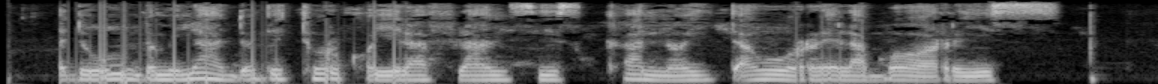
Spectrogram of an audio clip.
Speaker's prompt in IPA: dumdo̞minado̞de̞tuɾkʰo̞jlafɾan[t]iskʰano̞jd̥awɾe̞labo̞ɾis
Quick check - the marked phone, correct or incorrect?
incorrect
